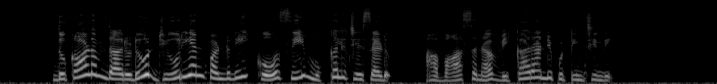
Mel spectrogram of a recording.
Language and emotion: Telugu, disgusted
